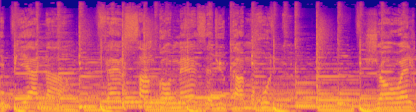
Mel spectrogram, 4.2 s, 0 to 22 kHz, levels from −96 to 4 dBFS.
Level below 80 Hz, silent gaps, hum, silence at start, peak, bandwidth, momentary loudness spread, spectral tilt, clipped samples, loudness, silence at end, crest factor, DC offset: -18 dBFS; none; none; 0 s; 0 dBFS; over 20 kHz; 2 LU; -5 dB/octave; under 0.1%; -12 LUFS; 0 s; 12 dB; under 0.1%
